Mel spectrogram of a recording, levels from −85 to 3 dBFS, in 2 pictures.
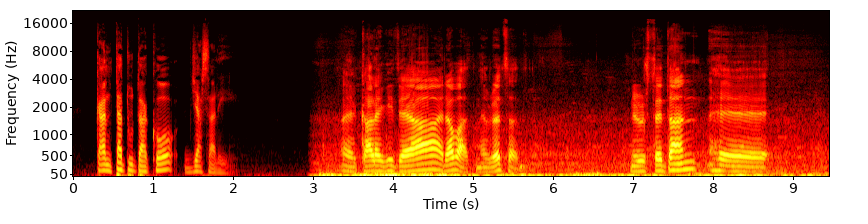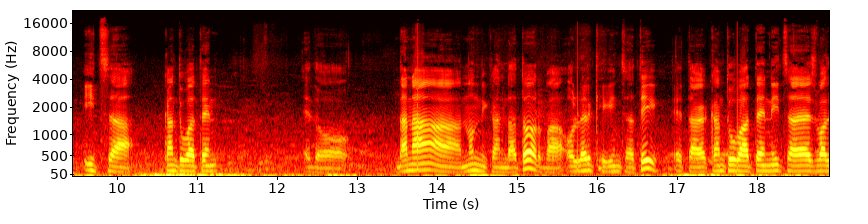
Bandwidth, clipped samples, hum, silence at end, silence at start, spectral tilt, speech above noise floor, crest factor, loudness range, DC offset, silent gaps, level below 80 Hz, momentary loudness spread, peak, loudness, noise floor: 14.5 kHz; under 0.1%; none; 0 s; 0.3 s; -6 dB/octave; 46 dB; 16 dB; 5 LU; under 0.1%; none; -32 dBFS; 21 LU; -2 dBFS; -20 LUFS; -64 dBFS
